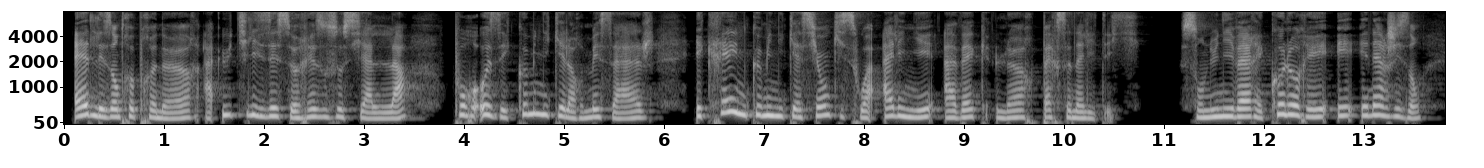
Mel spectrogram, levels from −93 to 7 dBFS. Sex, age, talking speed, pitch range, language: female, 20-39, 125 wpm, 180-245 Hz, French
